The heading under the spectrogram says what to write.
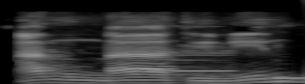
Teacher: nun tasdid dibaca gunah atau mendengung ditahan Biar tampak mendengungnya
